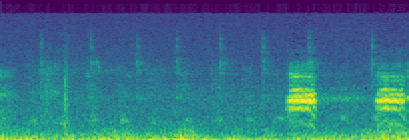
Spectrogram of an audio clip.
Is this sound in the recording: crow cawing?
yes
